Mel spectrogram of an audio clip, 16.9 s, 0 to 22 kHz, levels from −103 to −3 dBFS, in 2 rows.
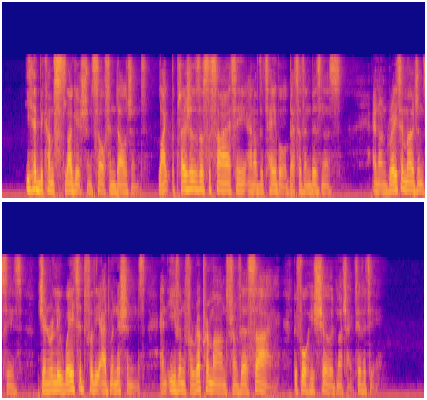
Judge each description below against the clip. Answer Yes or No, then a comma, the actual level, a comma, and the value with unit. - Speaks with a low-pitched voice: Yes, low, 110 Hz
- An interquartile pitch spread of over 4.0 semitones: No, average, 3.2 semitones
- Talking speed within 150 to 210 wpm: No, slow, 135 wpm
